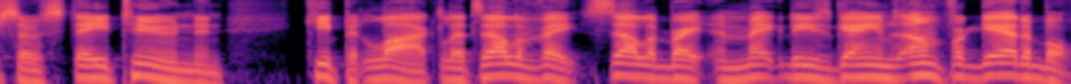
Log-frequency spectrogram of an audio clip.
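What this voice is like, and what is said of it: Imitates another person's voice, slightly southern. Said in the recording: “do my best to do Snoop's voice ... I got a little southern on him ... That's as close as I get to doing a Snoop Dogg impression. I know it's pretty pathetic ... You get a little flavor of the, you know, the tone”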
